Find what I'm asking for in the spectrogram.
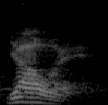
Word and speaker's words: Yahweh: and either pronounce it Yahweh or Yahuwah.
